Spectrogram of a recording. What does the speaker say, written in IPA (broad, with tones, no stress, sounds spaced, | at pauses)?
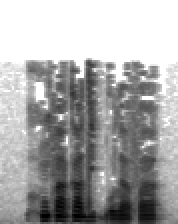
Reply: h ũ˦ f a˦ k a˦ d i˦˨ ɡ͡b o˧ l a˨ f a˧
